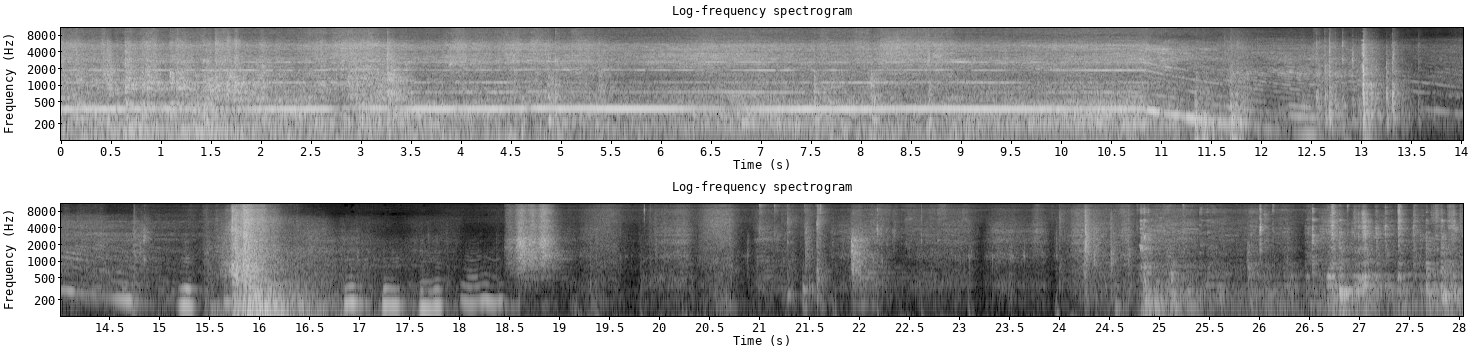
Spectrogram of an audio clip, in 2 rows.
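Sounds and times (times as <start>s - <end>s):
clothes dryer running: 0.0s - 15.3s.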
